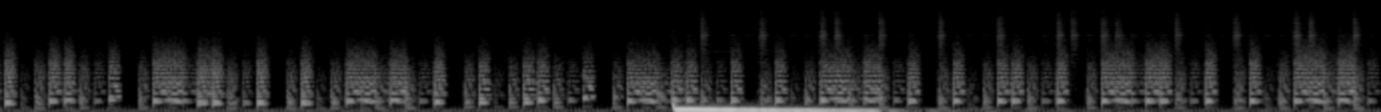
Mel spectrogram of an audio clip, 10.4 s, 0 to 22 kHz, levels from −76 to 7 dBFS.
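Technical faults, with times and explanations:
Nothing technical stands out here; it's a smooth listen all the way through with nothing to flag.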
